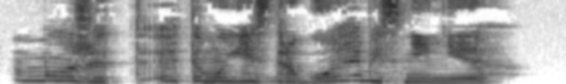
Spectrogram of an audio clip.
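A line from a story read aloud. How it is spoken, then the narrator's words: Hopeful squeak. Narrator (Russian): С надеждой пискнула Талия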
